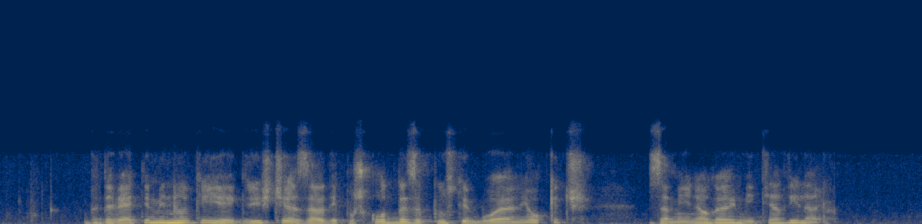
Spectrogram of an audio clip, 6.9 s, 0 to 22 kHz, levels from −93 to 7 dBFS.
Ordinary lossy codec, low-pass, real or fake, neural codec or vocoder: Opus, 16 kbps; 7.2 kHz; fake; codec, 16 kHz, 2 kbps, X-Codec, HuBERT features, trained on general audio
